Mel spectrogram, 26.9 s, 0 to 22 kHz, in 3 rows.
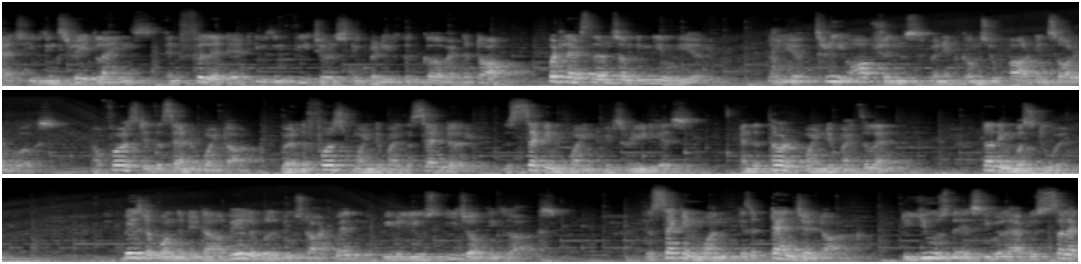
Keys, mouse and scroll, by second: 0.7 right click, 2.0 click, 2.3 ctrl+click, 3.9 click, 5.0 click, 5.6-15.5 right drag, 16.4 right click, 16.6 click.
